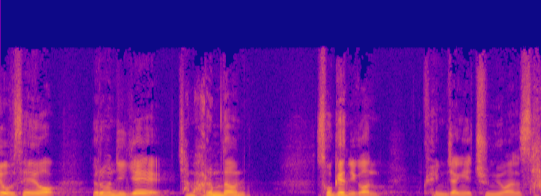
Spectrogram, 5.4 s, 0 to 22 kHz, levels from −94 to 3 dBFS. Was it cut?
yes; 3 cuts; at 1.7 s, 2.4 s, 3.5 s

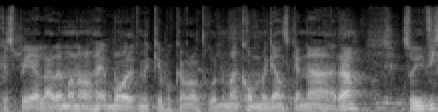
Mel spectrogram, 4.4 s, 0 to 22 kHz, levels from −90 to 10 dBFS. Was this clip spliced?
no; 0 cuts

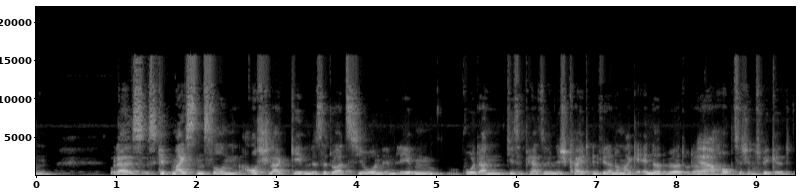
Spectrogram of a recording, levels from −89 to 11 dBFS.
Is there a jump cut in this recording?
no; 0 cuts

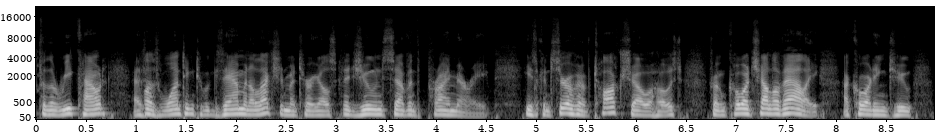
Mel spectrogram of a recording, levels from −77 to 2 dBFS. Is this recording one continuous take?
no; 3 cuts; at 1.1 s, 3.1 s, 5.0 s

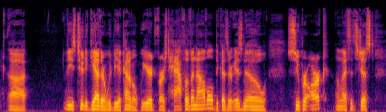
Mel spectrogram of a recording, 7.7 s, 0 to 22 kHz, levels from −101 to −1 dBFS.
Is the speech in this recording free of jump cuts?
yes; 0 cuts

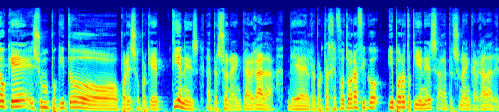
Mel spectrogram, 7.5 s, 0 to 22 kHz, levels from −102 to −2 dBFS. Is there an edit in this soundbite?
yes; 3 cuts; at 3.1 s, 4.2 s, 6.2 s

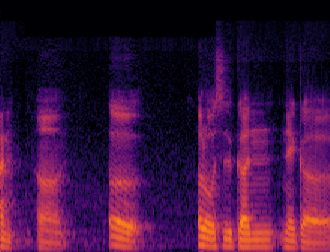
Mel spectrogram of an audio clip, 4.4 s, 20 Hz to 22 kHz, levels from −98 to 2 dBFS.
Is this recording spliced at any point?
no; 0 cuts

